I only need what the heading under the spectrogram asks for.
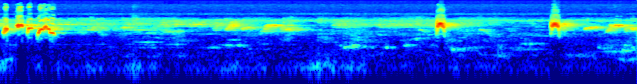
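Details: Male red-whiskered bulbul singing to call the flock: a loud burst of sharp whistled notes at the start, softer warbled phrases, then two more bright, clipped notes spaced about a second apart.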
